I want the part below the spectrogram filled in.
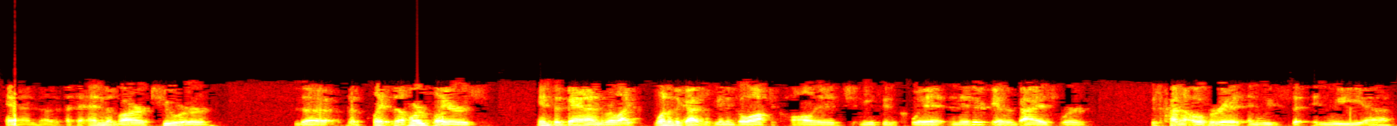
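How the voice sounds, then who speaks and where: Male interview guest, very low voice, casual and meandering, roomy lo-fi recording. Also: steady tone, normal speed. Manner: hesitant, meandering, filler-heavy. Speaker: guest musician, guitarist. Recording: dull lo-fi roomy call sound.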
